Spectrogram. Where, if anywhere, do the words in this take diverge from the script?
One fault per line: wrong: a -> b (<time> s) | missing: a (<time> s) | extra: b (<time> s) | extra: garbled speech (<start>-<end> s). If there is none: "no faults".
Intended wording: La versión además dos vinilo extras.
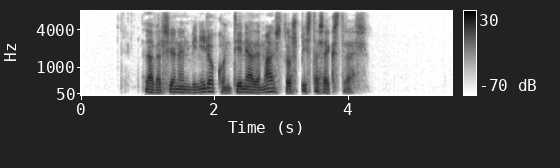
extra: en vinilo contiene (1.4 s)
wrong: vinilo -> pistas (3.2 s)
